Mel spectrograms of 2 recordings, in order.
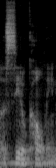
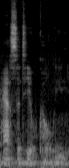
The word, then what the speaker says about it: acetylcholine: And that specific neurotransmitter is called acetylcholine or acetylcholine. You can pronounce it either way, but either way, I prefer the term acetylcholine.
